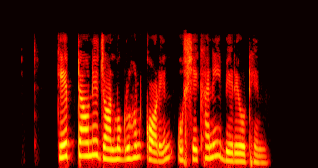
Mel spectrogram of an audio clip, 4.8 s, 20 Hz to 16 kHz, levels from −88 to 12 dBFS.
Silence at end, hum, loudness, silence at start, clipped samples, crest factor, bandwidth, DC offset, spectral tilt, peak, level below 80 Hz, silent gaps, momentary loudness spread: 0.8 s; none; -18 LUFS; 0.85 s; under 0.1%; 18 dB; 7.8 kHz; under 0.1%; -5.5 dB/octave; -2 dBFS; -60 dBFS; none; 11 LU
